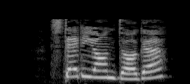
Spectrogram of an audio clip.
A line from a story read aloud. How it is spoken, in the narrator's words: I called out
